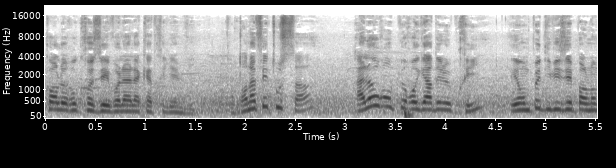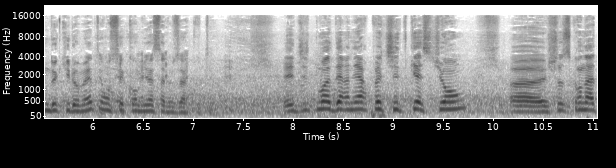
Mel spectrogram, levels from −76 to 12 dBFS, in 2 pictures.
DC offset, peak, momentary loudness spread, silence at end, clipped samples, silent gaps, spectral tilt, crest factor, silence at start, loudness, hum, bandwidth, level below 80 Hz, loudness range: under 0.1%; 0 dBFS; 11 LU; 0 s; under 0.1%; none; -4 dB/octave; 16 dB; 0 s; -16 LUFS; none; 17 kHz; -44 dBFS; 2 LU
